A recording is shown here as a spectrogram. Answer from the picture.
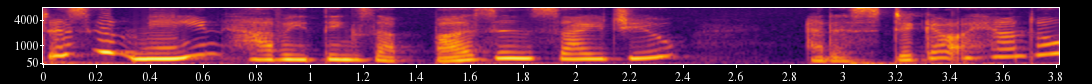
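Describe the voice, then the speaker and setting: A woman's squeaky, put-on character voice, high-pitched and timid in tone, at a moderate pace. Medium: read story. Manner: timid, wondering.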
